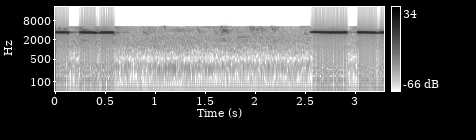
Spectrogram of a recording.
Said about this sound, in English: Let's listen again to the black-capped chickadee. Pretty soon, you'll hear these chickadees begin to sing, a sound quite unlike their call.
